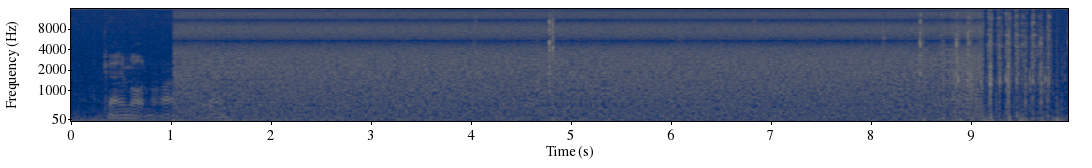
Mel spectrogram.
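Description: An old computer game plays a steady harsh hissing noise.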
